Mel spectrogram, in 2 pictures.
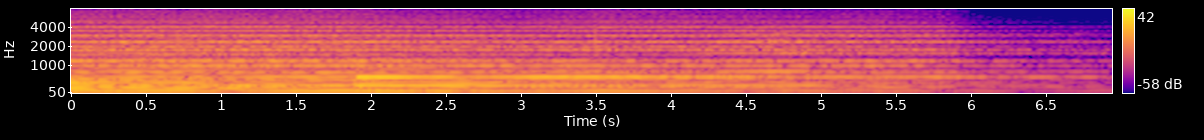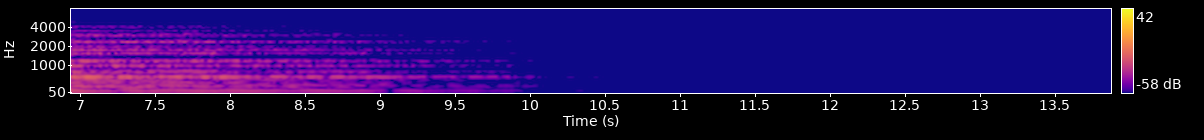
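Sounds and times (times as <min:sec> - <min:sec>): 
delicate ambient music: 0:00.0 - 0:07.0.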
